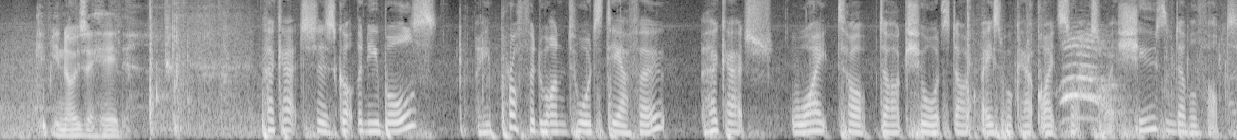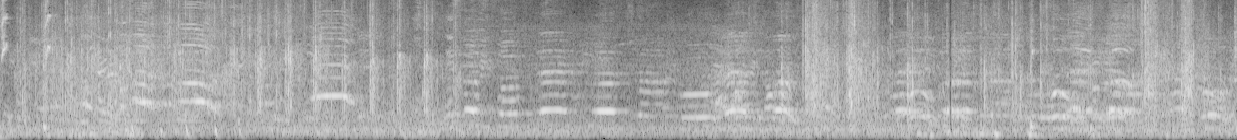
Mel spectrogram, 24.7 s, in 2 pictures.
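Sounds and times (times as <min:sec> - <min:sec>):
speech: 0:00.4 - 0:01.4, 0:02.6 - 0:12.7
tennis crowd clapping: 0:12.5 - 0:17.1, 0:20.1 - 0:24.7
tennis crowd chanting: 0:12.5 - 0:24.7.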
